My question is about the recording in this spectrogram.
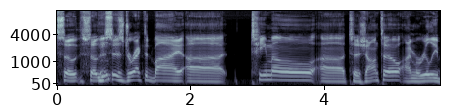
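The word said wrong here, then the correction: Tjahjanto: It's Chancho. – Oh, cool. – Yeah, it's a CH sound with the T and the J there.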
